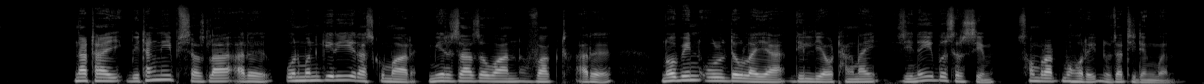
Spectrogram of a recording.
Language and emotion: Bodo, neutral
